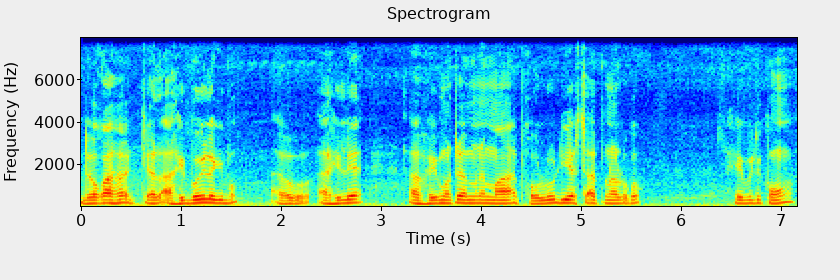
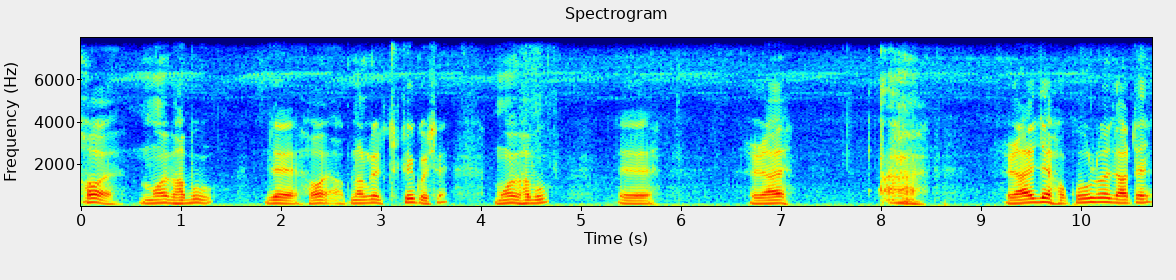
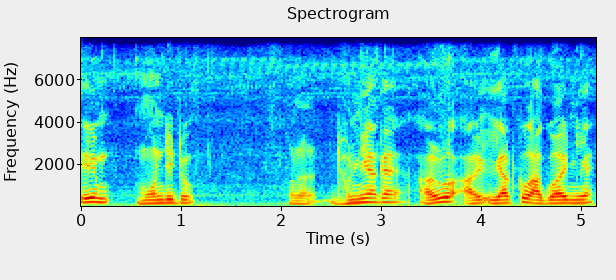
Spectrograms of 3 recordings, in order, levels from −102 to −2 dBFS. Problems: background sounds at intervals, background conversations at intervals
